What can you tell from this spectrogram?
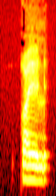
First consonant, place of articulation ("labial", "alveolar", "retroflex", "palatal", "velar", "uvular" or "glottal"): uvular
